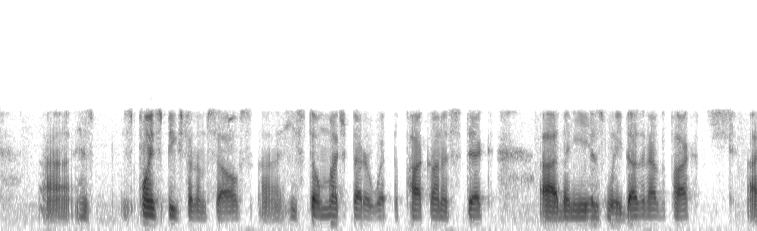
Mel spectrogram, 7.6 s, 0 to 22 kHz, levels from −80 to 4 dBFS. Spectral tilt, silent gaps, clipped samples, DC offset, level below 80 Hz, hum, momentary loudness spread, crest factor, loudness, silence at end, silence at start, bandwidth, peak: -9 dB/octave; none; under 0.1%; under 0.1%; -68 dBFS; none; 16 LU; 22 dB; -23 LUFS; 0 s; 0.4 s; 3.9 kHz; 0 dBFS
